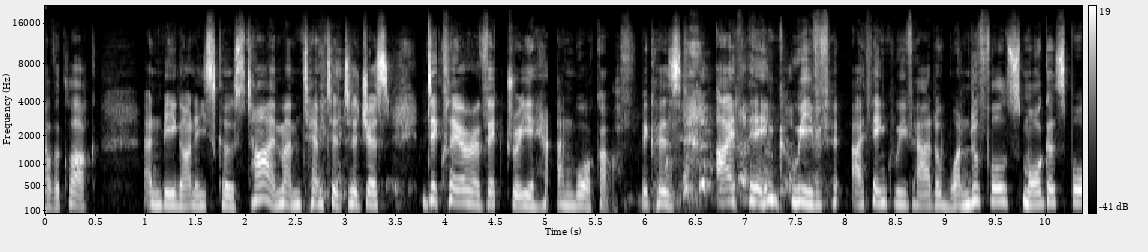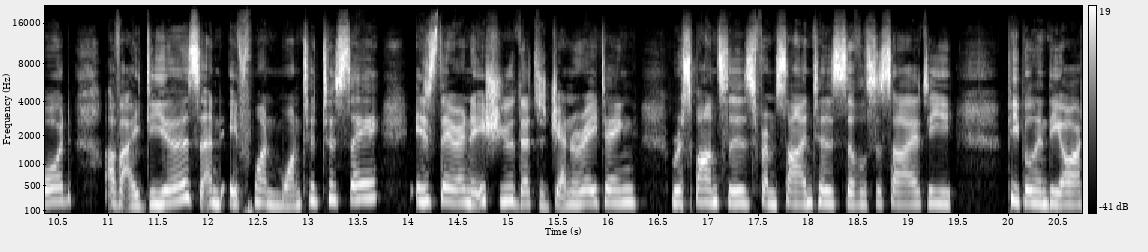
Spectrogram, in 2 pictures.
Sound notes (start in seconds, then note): 6.1 laughs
